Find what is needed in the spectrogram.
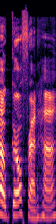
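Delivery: mock, snide, teasing, weird tone. Retelling what a man from the bushes said: imitating a mocking tone. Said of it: "so weird and mocking".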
